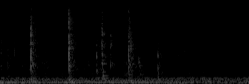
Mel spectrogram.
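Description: Faint paper clicks and crinkles as a page of a pop-up picture book is turned and its folded paper scene opens out, a handful of soft ticks spread over two seconds.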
